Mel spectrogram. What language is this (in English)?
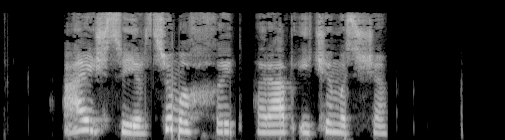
Abkhazian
